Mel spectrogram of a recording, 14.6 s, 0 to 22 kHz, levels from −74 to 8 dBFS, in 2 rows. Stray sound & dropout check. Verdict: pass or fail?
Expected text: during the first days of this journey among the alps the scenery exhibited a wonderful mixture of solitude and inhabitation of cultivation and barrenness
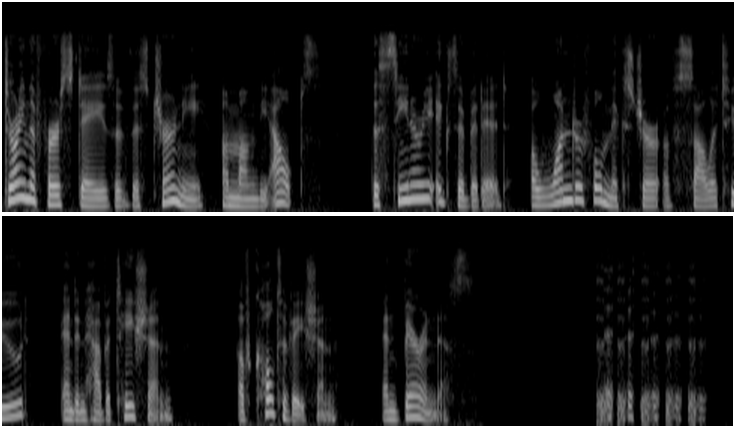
fail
